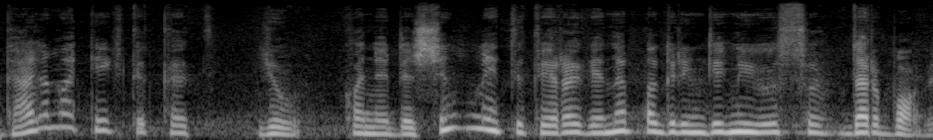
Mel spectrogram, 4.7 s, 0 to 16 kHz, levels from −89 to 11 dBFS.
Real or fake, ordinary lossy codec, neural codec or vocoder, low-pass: fake; Opus, 64 kbps; codec, 44.1 kHz, 3.4 kbps, Pupu-Codec; 14.4 kHz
